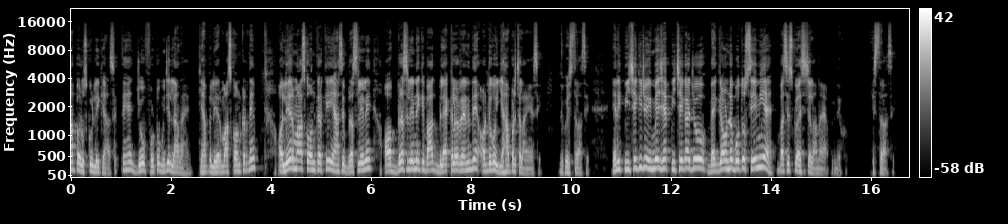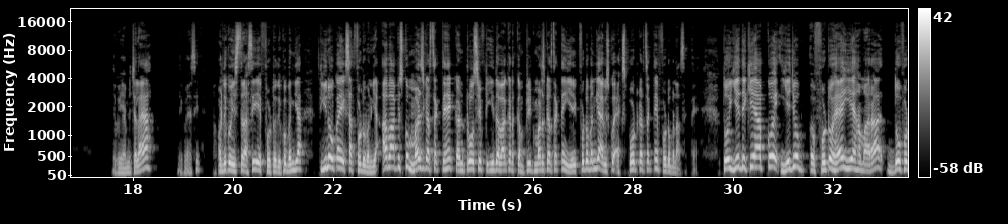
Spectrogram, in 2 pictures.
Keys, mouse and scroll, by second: 3.3 click, 5.7 click, 8.8 click, 8.9-18.9 drag, 25.4 ctrl+shift+e.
